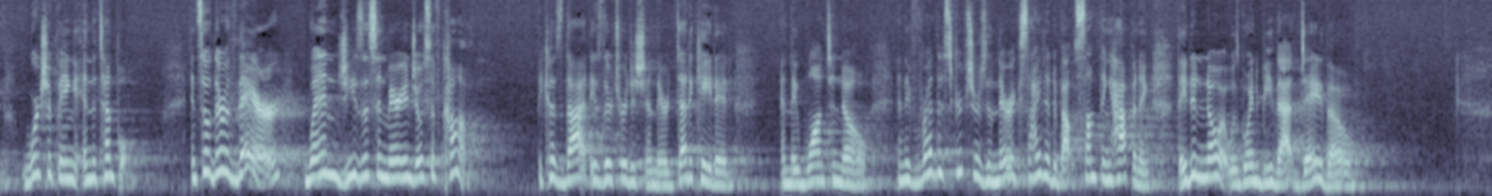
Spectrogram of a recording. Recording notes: Message delivered during the 9am Blended Worship Service.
